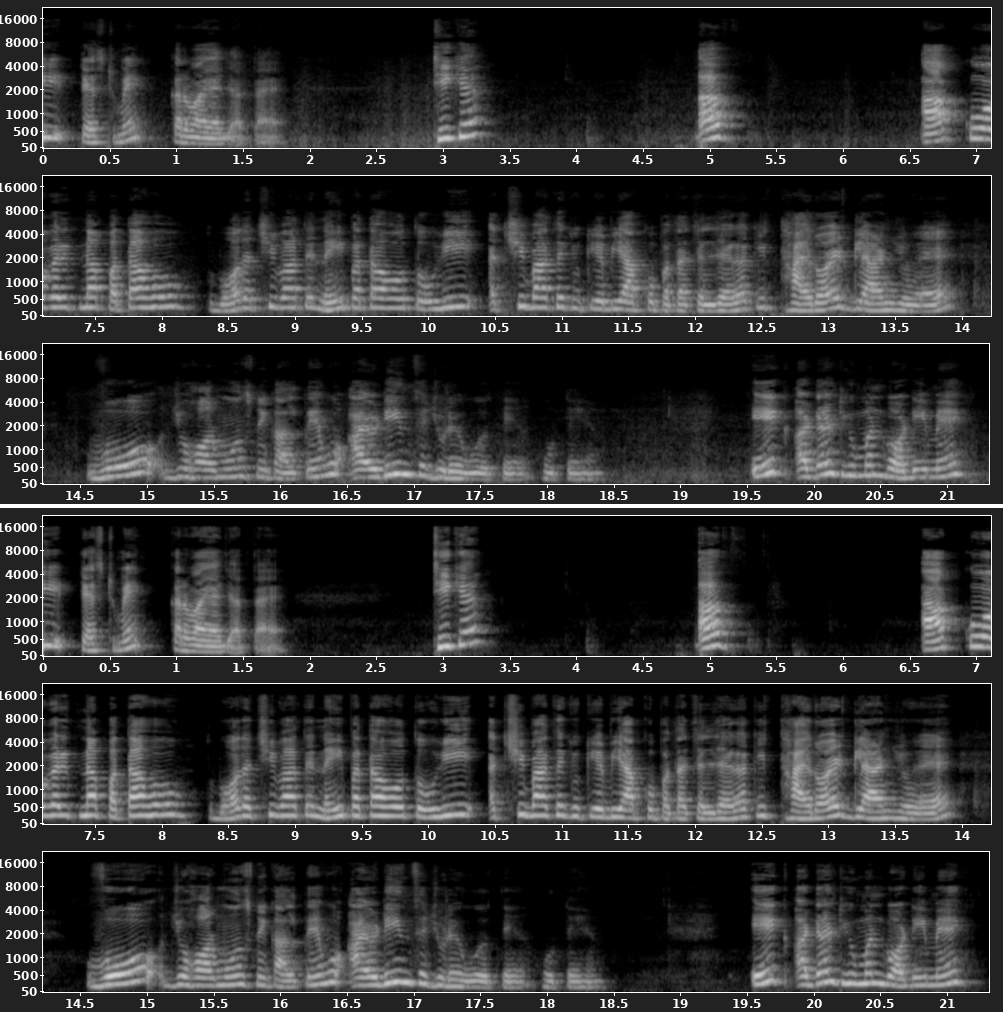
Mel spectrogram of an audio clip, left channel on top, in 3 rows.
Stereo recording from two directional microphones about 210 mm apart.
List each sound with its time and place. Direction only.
0.0 s speech: 50° right (ahead or behind)
2.9 s speech: 55° right (ahead or behind)
6.6 s speech: 60° right (ahead or behind)
19.5 s speech: 60° right (ahead or behind)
